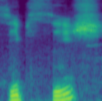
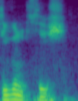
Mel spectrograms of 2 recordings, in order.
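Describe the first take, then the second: First: The word is said with two syllables. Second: The word is said with three syllables. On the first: The speaker calls it right. "সত্তর কে বলা হয় জিপ সিস" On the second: The speaker calls it wrong. "Not জিভেন সিস"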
